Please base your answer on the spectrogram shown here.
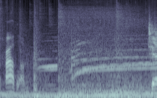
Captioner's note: siren wailing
